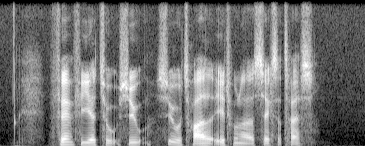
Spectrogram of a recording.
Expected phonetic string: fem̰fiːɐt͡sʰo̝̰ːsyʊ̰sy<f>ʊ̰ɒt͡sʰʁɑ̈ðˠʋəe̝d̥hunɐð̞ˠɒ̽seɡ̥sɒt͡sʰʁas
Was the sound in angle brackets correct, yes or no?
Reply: no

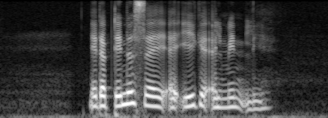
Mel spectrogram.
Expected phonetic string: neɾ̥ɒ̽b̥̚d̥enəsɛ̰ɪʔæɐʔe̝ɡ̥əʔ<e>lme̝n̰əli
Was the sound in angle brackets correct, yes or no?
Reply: no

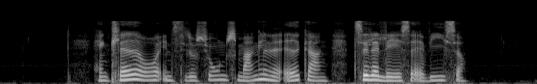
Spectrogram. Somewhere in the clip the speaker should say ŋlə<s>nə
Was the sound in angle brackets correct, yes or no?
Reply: no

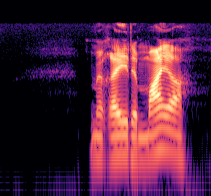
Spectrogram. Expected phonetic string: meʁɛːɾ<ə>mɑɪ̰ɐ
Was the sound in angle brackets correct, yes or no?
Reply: yes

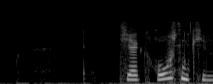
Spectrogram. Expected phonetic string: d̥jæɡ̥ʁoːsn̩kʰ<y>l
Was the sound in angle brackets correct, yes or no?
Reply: no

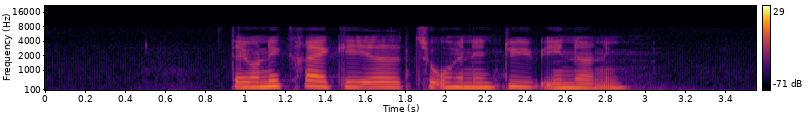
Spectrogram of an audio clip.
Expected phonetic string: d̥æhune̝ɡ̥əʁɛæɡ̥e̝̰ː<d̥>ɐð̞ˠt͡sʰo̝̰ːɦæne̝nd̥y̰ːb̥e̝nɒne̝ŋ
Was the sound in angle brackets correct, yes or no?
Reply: no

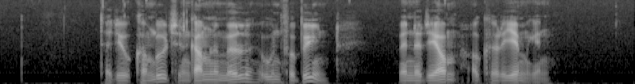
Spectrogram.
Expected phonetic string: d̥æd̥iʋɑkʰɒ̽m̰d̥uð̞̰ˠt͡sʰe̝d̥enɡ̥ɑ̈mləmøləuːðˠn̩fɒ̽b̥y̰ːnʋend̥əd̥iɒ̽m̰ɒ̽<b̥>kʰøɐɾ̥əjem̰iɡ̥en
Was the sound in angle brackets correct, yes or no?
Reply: no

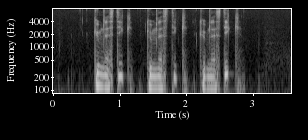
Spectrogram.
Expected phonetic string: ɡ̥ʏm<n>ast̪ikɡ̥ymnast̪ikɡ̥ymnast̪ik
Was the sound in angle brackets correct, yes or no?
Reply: yes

